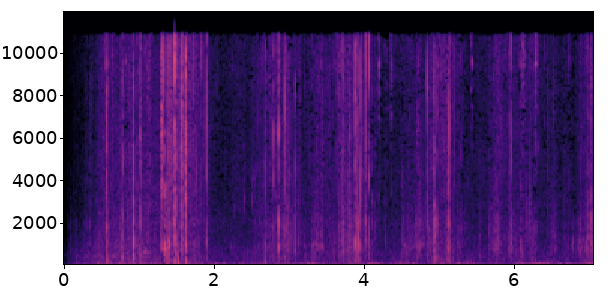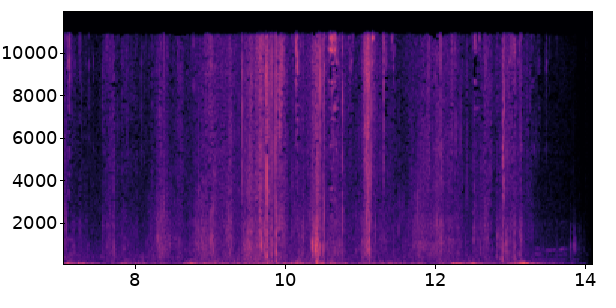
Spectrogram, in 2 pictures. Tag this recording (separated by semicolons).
brushwood; floor; forest; step; steps; walk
